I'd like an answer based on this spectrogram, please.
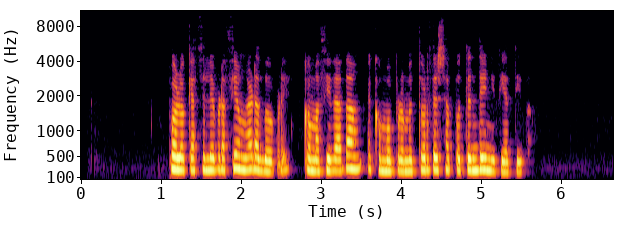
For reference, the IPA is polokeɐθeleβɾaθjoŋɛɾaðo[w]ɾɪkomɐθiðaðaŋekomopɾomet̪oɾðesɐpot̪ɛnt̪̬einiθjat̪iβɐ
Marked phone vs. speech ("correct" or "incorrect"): incorrect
